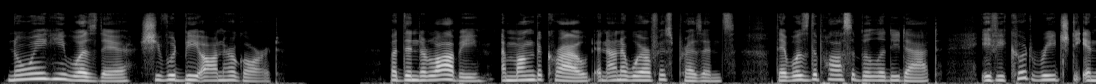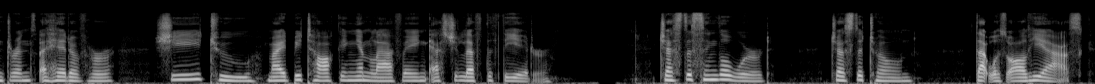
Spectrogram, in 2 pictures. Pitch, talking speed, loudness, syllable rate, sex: 185 Hz, 160 wpm, -20 LUFS, 4.8 syllables/s, female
